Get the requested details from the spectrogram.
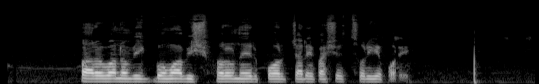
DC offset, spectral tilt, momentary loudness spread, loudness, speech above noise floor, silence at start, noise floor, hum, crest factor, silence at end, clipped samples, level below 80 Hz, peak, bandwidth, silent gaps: under 0.1%; -7 dB/octave; 19 LU; -19 LUFS; 42 dB; 0.8 s; -61 dBFS; none; 18 dB; 0.65 s; under 0.1%; -60 dBFS; -4 dBFS; 10.5 kHz; none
